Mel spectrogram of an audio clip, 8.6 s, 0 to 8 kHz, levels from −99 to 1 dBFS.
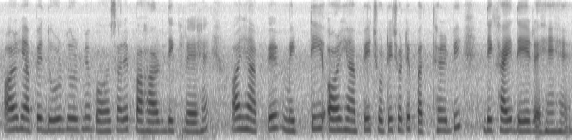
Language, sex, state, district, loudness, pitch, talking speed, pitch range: Hindi, female, Goa, North and South Goa, -30 LUFS, 225 Hz, 175 wpm, 215-240 Hz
